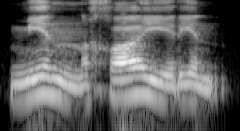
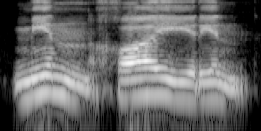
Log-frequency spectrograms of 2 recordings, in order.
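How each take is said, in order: Both takes have the same delivery.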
